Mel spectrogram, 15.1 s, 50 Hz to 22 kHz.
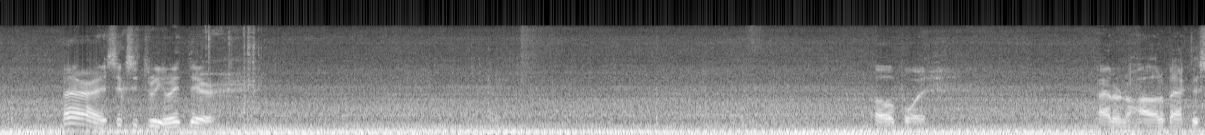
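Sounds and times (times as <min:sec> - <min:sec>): diesel truck engine drone: 0:00.0 - 0:15.0.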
